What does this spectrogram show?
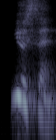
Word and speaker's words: Huson: Huson. It is Huson. Huson. Yeah. Nobody pronounces that right. Nobody. Houston, like Houston without the T.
